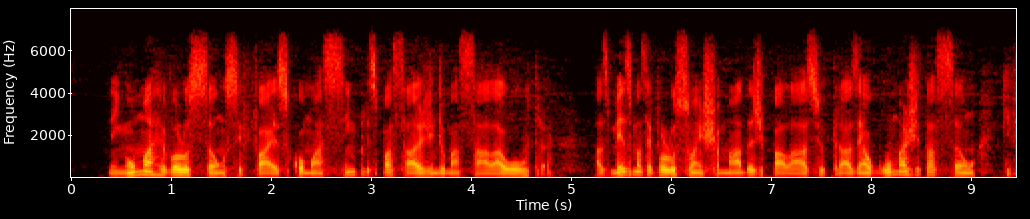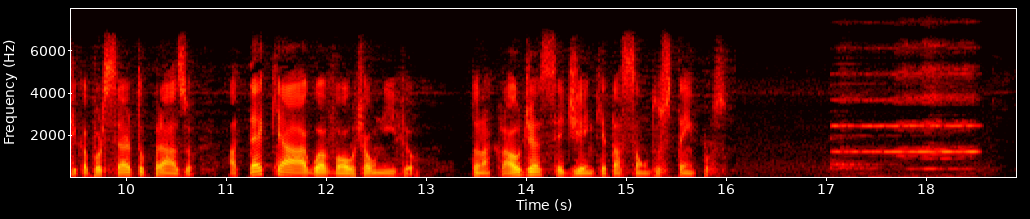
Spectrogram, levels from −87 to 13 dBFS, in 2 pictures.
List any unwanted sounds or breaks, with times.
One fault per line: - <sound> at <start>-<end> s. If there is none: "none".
- squeak at 17.0-18.6 s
